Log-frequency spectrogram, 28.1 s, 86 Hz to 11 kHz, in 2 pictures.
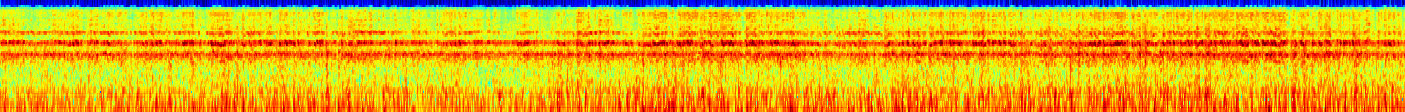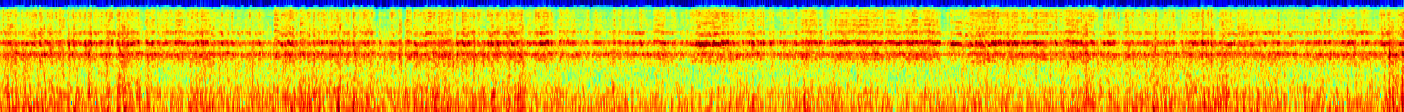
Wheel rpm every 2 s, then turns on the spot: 230, 230, 230, 230, 220, 220, 230, 230, 240, 230, 230, 230, 230, 230.
none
